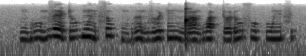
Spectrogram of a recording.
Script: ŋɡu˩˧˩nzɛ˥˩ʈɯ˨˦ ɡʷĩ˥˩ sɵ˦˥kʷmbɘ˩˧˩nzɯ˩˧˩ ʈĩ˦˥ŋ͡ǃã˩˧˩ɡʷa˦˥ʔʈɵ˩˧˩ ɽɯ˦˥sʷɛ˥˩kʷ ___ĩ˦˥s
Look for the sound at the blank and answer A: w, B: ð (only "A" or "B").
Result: A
